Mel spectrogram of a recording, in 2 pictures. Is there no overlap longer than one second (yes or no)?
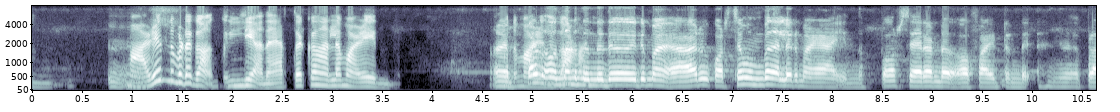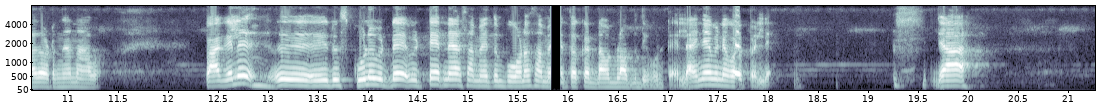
yes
